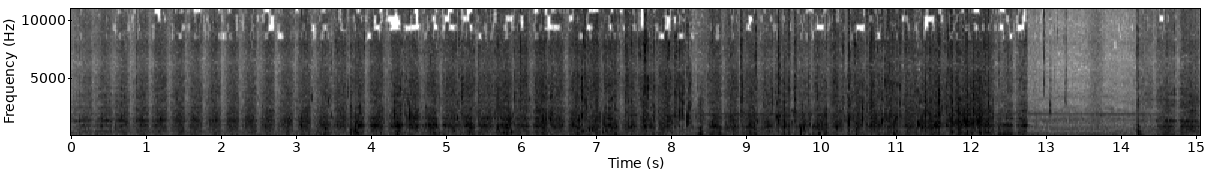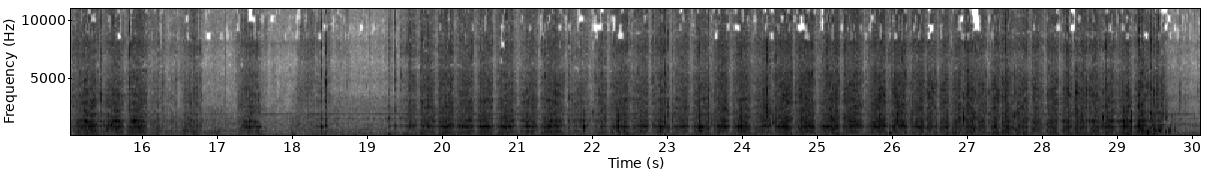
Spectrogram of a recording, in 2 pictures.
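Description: A wooden screed board scraped back and forth across wet concrete and the rim of a steel drum, a rapid, even rasping rhythm as the concrete top is levelled. The scraping stops for a moment about halfway through, comes in short spells, then runs steadily again.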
